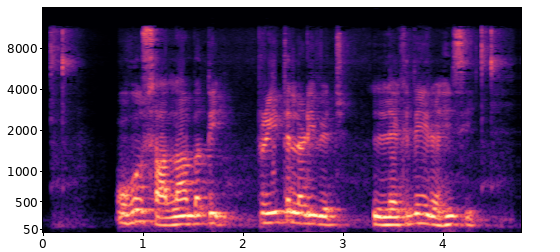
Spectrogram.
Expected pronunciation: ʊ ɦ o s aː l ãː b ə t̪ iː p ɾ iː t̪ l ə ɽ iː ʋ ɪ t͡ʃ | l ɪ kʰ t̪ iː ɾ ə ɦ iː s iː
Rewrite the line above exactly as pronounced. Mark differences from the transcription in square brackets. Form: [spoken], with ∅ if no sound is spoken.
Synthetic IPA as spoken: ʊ ɦ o s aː l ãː b ə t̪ iː p ɾ iː t̪ l ə ɽ iː ʋ ɪ t͡ʃ | l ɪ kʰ [d̪] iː ɾ ə ɦ iː s iː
